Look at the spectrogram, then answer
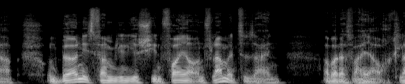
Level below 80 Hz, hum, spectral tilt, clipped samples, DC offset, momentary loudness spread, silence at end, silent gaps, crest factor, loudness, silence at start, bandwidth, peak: -36 dBFS; none; -6 dB/octave; under 0.1%; under 0.1%; 14 LU; 0 s; none; 18 dB; -21 LUFS; 0 s; 15.5 kHz; -2 dBFS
